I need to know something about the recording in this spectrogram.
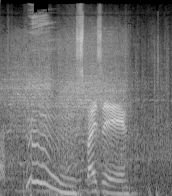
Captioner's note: grunts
